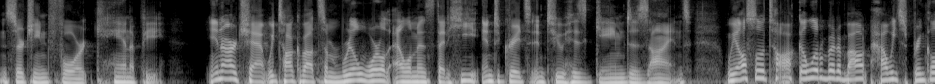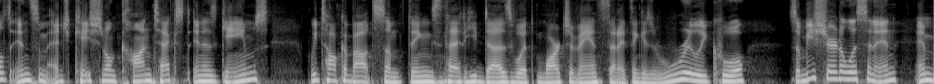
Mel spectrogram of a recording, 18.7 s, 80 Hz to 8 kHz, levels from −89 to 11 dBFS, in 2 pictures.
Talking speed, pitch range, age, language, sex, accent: 195 wpm, 130-175 Hz, 20-39, English, male, American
